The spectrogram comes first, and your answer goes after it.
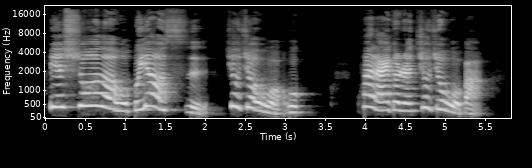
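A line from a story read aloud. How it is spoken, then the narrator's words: Screaming. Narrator (Chinese): 韦伯就尖叫说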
